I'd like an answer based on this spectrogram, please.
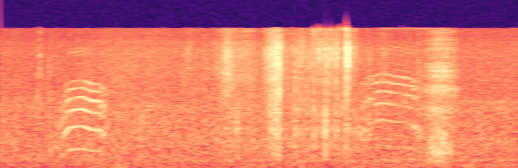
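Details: On a Japanese cat island, a stray cat up on a cliff calls to a cat beneath it; two short arched meows about two seconds apart, with scraping and rustling noises between them.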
